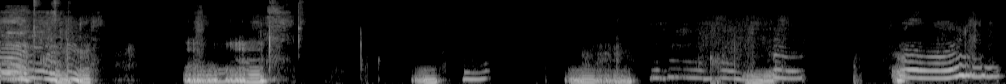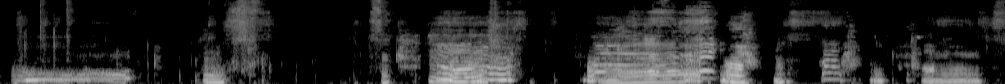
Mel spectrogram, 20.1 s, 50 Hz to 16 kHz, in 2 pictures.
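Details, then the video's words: Dog producing lots of vocal sounds and tones indoors: grumbling growls mixed with whiny, pitch-bending moans in short uneven bursts separated by pauses, some rising and falling like talking. "dog vocals 7 (lots of vocals, and tones)"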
